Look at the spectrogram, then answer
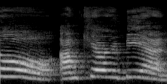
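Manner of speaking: normal talking voice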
